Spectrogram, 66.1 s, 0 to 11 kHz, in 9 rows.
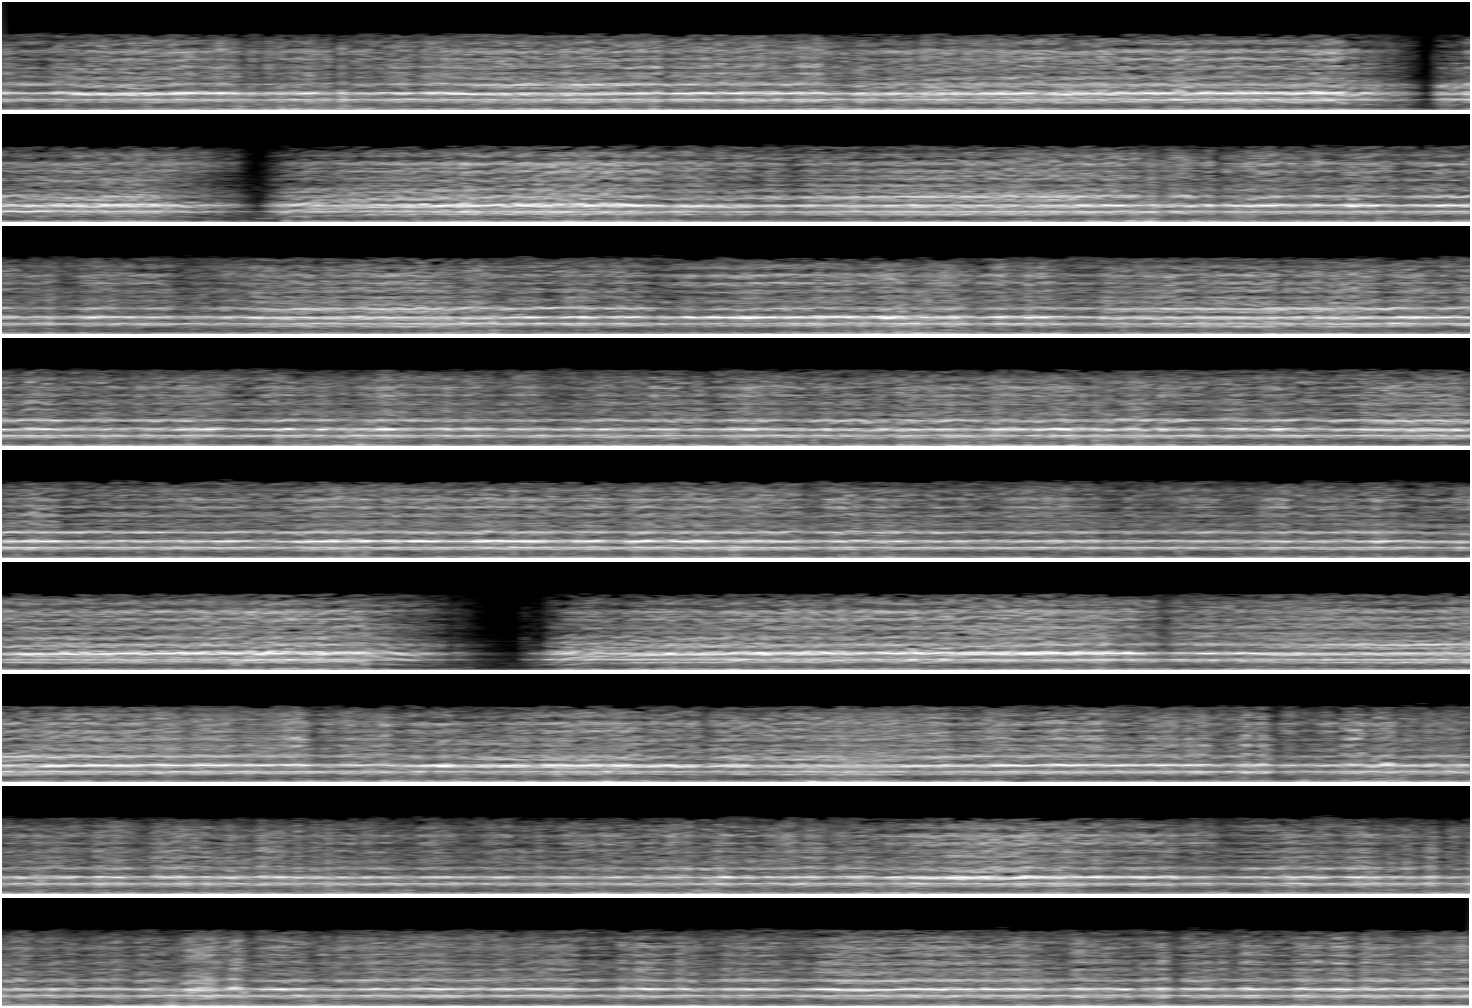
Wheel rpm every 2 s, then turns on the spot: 230, 220, 210, 160, 120, 200, 220, 230, 220, 230, 220, 230, 230, 230, 230, 230, 240, 230, 210, 100, 190, 220, 220, 220, 220, 230, 230, 230, 230, 230, 230, 230, 230.
none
